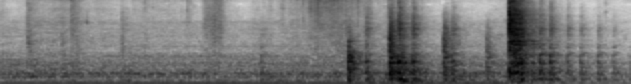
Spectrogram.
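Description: Fingers tap on soft bread rolls.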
